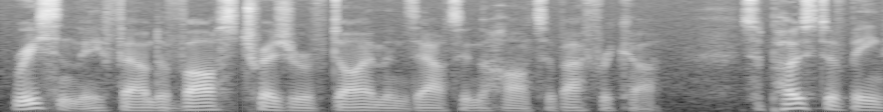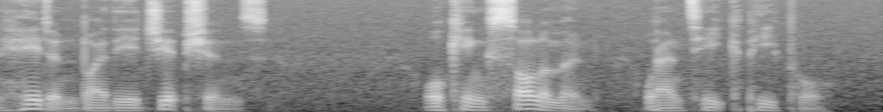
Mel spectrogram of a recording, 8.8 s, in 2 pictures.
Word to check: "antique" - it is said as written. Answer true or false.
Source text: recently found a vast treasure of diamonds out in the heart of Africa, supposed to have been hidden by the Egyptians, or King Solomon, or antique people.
true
